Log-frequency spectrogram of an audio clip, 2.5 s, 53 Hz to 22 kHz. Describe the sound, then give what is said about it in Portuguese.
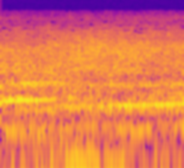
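Race car engine roar from an old stock-car race as the car rounds a curve, a steady, loud and unbroken mechanical drone that holds evenly throughout. “Você vê o carro do Felipe Lemonias, que nesse momento é o 11 colocado. Contornando a curva da mata.”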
